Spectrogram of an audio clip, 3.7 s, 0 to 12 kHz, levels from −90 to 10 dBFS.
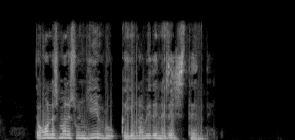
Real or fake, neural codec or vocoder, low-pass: fake; vocoder, 22.05 kHz, 80 mel bands, Vocos; 9.9 kHz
